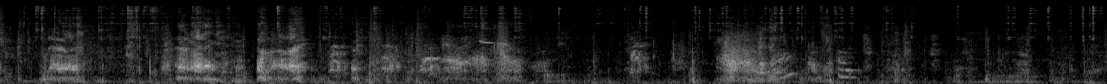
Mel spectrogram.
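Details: Barking of a dog, a Dogo Argentino or a Cane Corso: a few harsh, spaced barks near the start, then quieter sounds and one more bark burst later, with faint background noise.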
